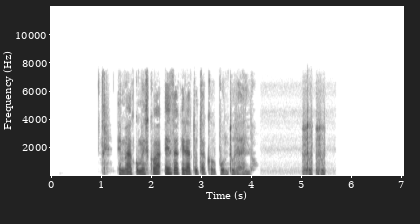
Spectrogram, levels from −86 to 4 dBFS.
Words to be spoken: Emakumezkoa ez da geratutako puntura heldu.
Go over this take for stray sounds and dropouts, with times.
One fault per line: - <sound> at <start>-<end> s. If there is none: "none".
- laugh at 5.0-5.5 s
